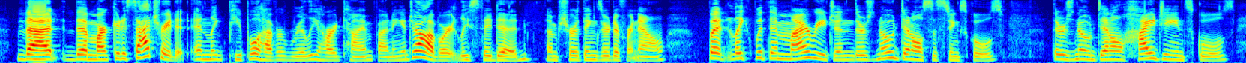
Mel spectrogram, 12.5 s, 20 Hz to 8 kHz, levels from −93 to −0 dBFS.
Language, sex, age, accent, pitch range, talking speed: English, female, 30-49, American, 200-255 Hz, 200 wpm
